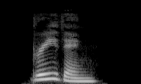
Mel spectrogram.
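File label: "breathing", spoken word, articulation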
